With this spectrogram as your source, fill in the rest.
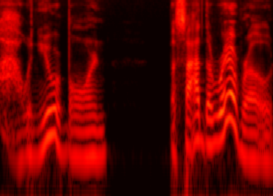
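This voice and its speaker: This very clean recording with a silent background features a man of medium pitch with an American accent. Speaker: podcast host. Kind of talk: casual chat.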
